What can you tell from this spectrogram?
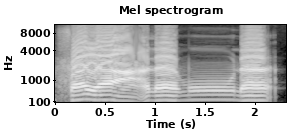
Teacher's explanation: Syiddah itu dia tertahannya suara, rokhawah mengalir suara. Maka ain jangan terlalu dialirkan suaranya tapi tidak juga ditahan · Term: sifat bainiyah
